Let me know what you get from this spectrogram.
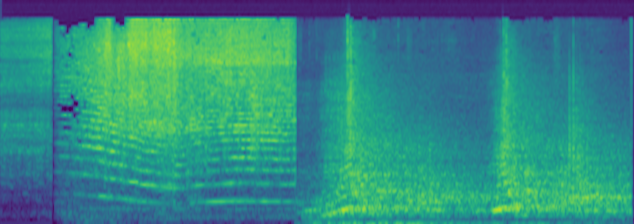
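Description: Car engine sound effect: a whirring note that dips and then climbs, followed by two hard revs, each rising in pitch. It cuts off suddenly at the end.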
